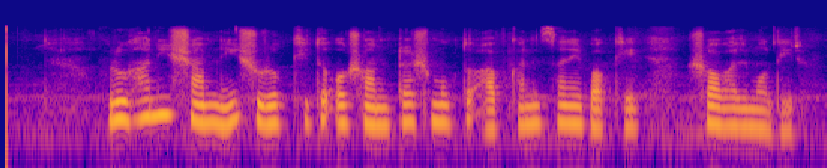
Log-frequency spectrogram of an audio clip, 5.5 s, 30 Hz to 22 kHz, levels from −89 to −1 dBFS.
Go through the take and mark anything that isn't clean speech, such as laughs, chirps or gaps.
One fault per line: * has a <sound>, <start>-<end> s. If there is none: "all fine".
all fine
